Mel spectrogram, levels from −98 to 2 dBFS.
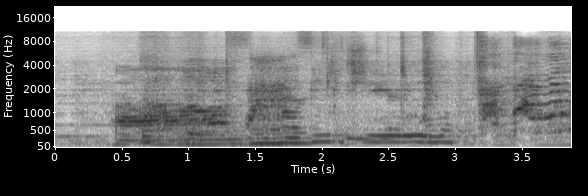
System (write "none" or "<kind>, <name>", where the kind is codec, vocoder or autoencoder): codec, SNAC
